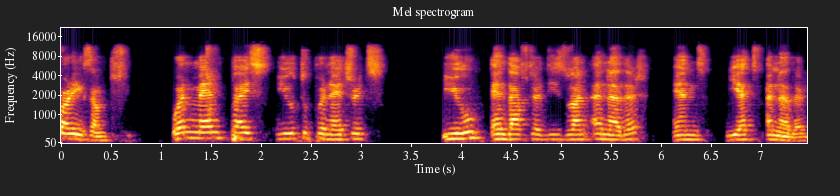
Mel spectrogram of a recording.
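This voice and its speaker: Speaking with a non-native accent, a woman keeps a moderate pace and ordinary pitch variation. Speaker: survivor speaker. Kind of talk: testimony. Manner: halting.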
